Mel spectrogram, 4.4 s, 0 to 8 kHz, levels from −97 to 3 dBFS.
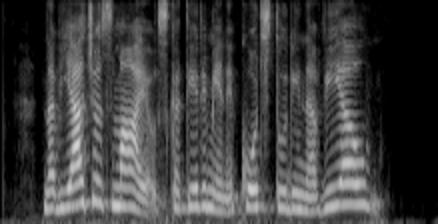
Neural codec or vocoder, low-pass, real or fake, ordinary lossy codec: codec, 16 kHz, 4.8 kbps, FACodec; none; fake; none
